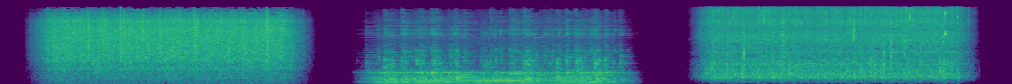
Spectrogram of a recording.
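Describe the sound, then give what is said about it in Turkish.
A sound installation in which a mechanism blows air into and out of paper bags: the bags rustle and crackle in three dense, sustained bursts separated by short silences; the middle burst carries a steady mechanical hum beneath the rustling, and no one speaks. “Kağıt poşetlerin içinde hava üfleyip veren mekanizmayla sürekli onların hışırtısını biriktiriyor ve bir uğultu haline getiriyor.”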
